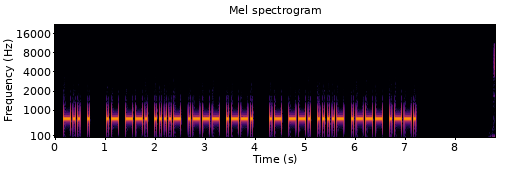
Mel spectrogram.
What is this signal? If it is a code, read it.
Morse code, heard as a keyed tone, about 25 wpm, 690 Hz. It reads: DE AG4JP AG4JP
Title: SOTA QSO Practice 25wpm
